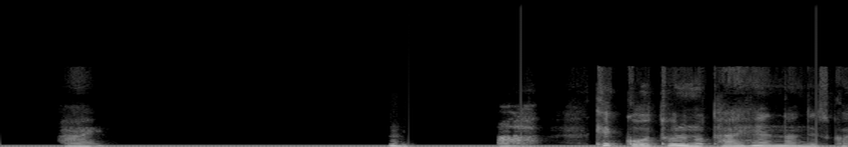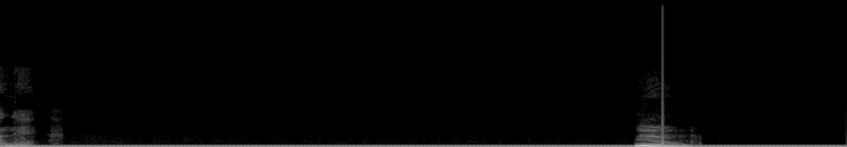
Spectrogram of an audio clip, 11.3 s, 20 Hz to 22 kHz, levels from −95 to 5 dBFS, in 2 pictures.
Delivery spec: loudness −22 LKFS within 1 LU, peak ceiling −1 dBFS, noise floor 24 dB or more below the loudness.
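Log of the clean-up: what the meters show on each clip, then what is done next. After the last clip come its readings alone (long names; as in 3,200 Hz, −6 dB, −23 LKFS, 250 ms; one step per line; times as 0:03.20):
number of dropouts 4; longest dropout 5.1 ms; mains hum 60 Hz; hum harmonics up to 300 Hz; level of the hum −38 dBFS; integrated loudness −34.5 LKFS; sample peak −15.5 dBFS; target loudness −22.0 LKFS
→ repair the gap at 0:02.72/0:03.47/0:05.44/0:10.07, 5.1 ms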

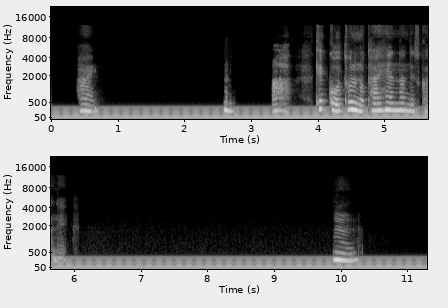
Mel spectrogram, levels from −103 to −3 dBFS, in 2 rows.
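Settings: number of dropouts 0; mains hum 60 Hz; hum harmonics up to 300 Hz; level of the hum −38 dBFS
→ hum removal 60 Hz, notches 5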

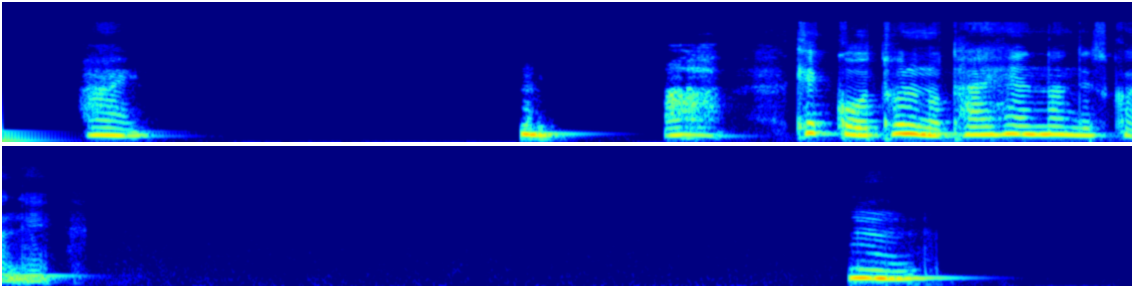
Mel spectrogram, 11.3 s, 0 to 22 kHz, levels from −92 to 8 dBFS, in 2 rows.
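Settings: mains hum none found; integrated loudness −31.0 LKFS; sample peak −16.0 dBFS; target loudness −22.0 LKFS
→ level +9 dB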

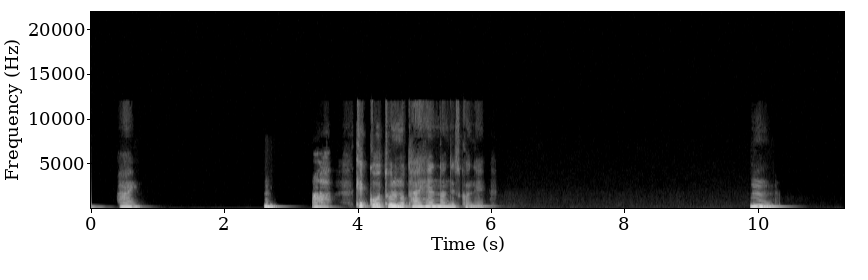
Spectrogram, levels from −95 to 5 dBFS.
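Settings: integrated loudness −22.0 LKFS; sample peak −7.0 dBFS; background noise floor −78 dBFS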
